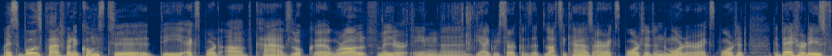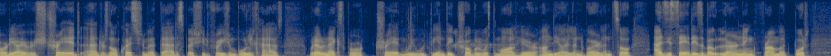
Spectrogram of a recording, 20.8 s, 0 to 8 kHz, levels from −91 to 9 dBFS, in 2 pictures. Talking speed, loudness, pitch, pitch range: 235 wpm, -22 LUFS, 120 Hz, 115-130 Hz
